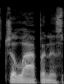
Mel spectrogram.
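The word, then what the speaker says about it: jalapeño: A guy's ordering a sandwich and wants jalapenos peppers. You call it back pronounced correctly, jalapeno.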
